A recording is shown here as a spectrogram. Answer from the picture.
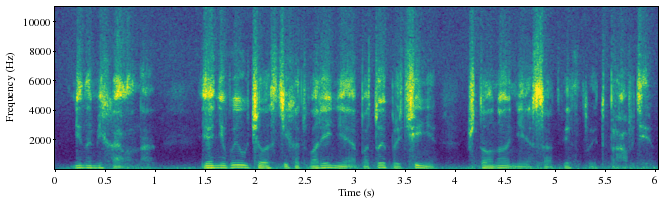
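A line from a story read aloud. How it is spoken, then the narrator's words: Calm. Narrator (Russian): она спокойно ответила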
